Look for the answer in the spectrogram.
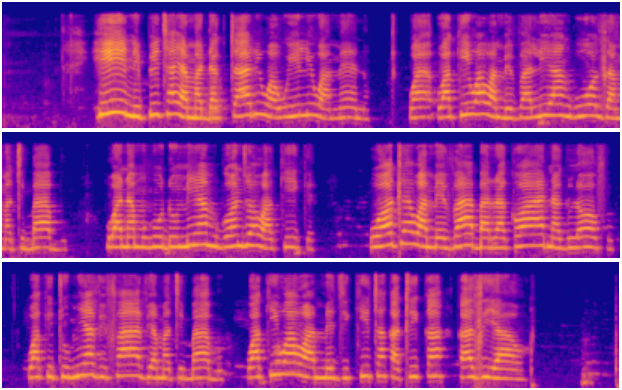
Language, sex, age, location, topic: Swahili, female, 18-24, Kisii, health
